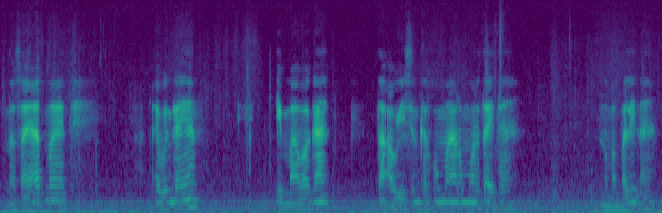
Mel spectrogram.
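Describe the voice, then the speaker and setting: A man acting sharp-voiced young caller. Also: on the low side, unhurried, long pauses, slight background noise. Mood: inviting. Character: courteous young suitor making a phone invitation. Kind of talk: audio drama acting.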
